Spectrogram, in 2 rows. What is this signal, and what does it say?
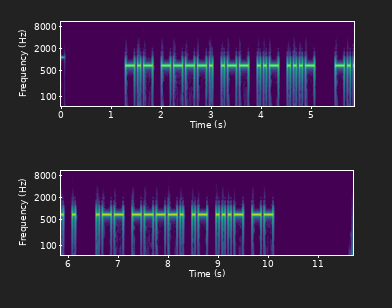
Morse code, heard as a keyed tone, about 20 wpm, 700 Hz. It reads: K9WUV DE W9AVM
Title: USA Callsign DE Callsign - 5 Characters - 20wpm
